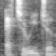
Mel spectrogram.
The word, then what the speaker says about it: Eterito: He is Eterito. That's how we pronounce the name.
